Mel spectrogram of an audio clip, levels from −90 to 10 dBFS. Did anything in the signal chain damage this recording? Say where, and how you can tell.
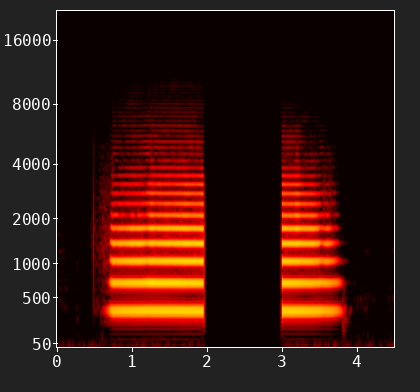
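Yes, an audio dropout to silence: the input link likely failed while the recorder kept writing silence, leaving dead silence with no room tone from 1.96 to 2.99 s.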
